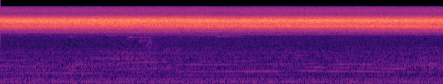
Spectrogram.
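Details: Continuous shrill drone of cicadas by Lake Kamo, Sado City, Niigata, Japan, a dense high band that never pauses across the short stretch, over a quiet low-frequency background.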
